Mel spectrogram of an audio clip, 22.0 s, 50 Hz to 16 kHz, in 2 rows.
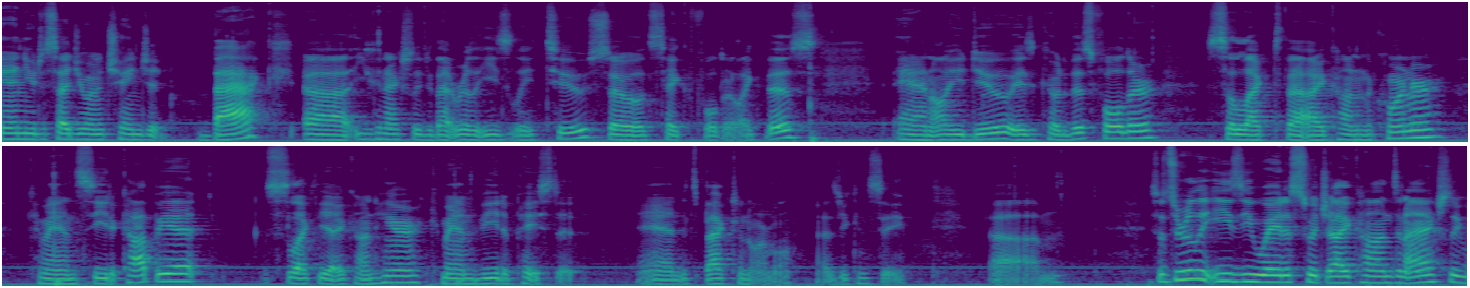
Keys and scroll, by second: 6.0 super+i, 11.4 super+c, 14.4 super+v, 19.5 super+c, 21.3 super+v.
